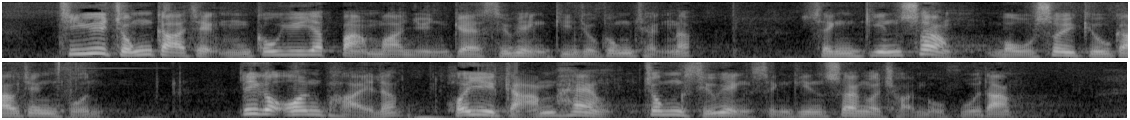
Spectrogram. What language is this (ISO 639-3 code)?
yue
